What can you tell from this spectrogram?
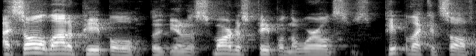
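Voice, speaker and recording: In a very clean recording with a silent background, a man speaks in a bright, sharp tone with ordinary pitch variation. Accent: American. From Baltimore, Maryland, US. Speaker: financial planner and podcast host. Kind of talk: podcast intro monologue.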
